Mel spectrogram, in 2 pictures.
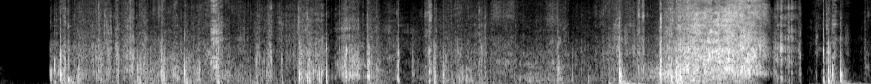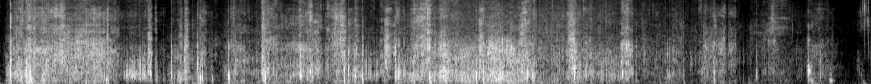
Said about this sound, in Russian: Коньки невозможно записать на синхронных шумах. Невозможно сымитировать. То вот, что мы видели, да, катается человек на коньках, едет.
